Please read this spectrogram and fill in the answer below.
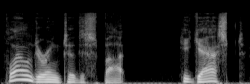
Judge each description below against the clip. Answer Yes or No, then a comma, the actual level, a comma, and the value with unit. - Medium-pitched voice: No, low, 125 Hz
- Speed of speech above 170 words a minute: No, average, 145 wpm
